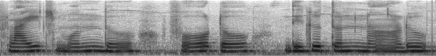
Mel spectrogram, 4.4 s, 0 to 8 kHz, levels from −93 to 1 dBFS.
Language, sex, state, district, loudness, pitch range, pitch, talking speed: Telugu, female, Andhra Pradesh, Sri Satya Sai, -14 LUFS, 175-190 Hz, 185 Hz, 55 wpm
